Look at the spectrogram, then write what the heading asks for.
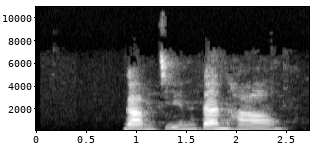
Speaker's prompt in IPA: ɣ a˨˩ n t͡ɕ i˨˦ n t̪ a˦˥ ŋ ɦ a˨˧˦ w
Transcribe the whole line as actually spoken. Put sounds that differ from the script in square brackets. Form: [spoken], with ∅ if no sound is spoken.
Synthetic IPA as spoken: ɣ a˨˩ [m] t͡ɕ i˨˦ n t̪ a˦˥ [n] ɦ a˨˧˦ w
